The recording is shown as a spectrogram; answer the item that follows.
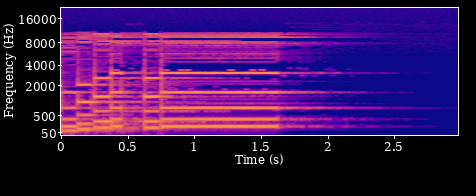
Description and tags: Play Ball! v2
The classic old time "play ball" tune, synthesized in Noteworthy Composer.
